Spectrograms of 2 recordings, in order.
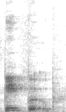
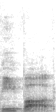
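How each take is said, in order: First: It is said as two long syllables, beep boop. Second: It is said as two short syllables, bebop. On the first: The speaker calls it right. "It's beep boop" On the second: The speaker calls it wrong. "you're saying it wrong"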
